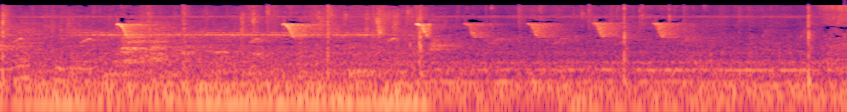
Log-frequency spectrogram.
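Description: A bird calling: a string of short, high chirps that each fall in pitch, coming about three a second in the second half. A sharp click about two seconds in.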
